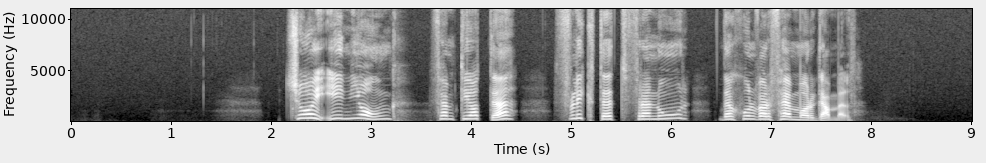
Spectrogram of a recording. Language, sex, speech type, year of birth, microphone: Norwegian, female, read, 1978, Sennheiser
